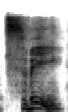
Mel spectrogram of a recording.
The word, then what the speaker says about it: Tzvi: Tzvi, que son tres letras en hebreo, simplemente Tzadik Bet Yud, se pronuncia Tzvi, y lamentablemente a mucha gente le cuesta em, entender el nombre, porque no es un nombre que existe en español.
